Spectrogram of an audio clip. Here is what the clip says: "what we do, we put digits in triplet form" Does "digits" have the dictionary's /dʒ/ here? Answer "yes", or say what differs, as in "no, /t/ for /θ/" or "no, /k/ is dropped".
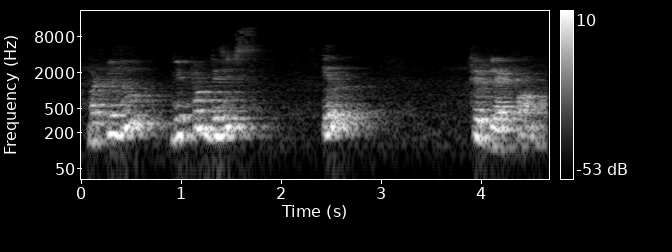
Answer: no, /z/ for /dʒ/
